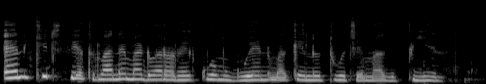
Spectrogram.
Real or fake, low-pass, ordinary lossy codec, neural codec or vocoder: real; 10.8 kHz; none; none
